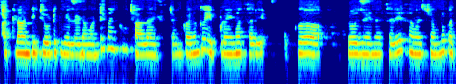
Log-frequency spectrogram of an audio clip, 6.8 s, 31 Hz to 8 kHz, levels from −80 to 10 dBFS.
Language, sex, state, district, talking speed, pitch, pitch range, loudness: Telugu, female, Andhra Pradesh, Anantapur, 140 wpm, 230 Hz, 220-240 Hz, -22 LUFS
